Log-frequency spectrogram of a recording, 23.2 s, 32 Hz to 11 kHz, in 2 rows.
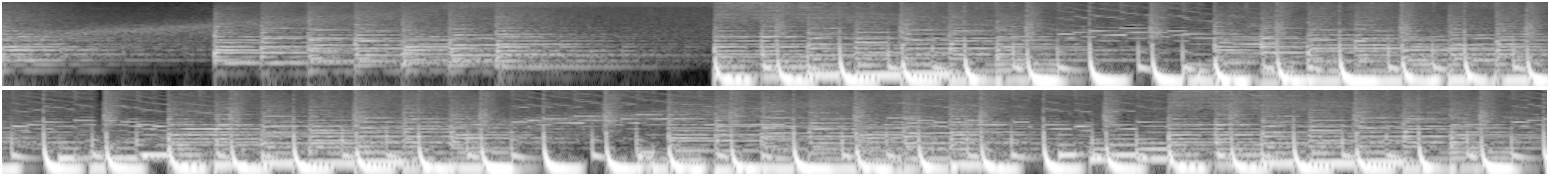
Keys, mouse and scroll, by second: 9.7 space, 9.8 click, 10.2 space, 10.7-13.6 drag, 13.6 ctrl+z, 14.4-21.6 drag, 22.8 space.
